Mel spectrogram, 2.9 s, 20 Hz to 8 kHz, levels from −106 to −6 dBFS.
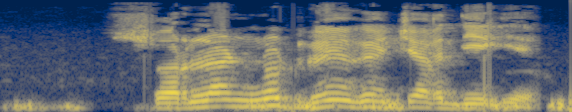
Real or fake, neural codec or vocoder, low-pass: real; none; 7.2 kHz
